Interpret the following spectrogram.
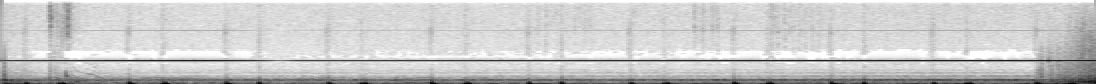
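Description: Heartbeat sound effect: a double thump about once a second over a low hum, with a steady high-pitched ringing tone held throughout. This is the soundtrack's cue for a character overwhelmed by the heat of the hot wings.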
